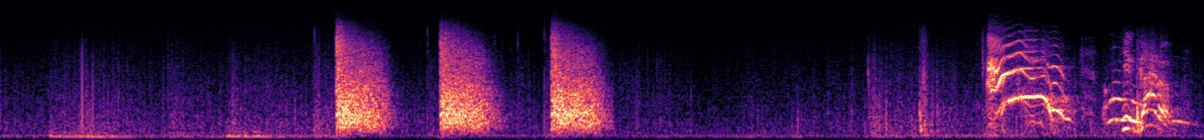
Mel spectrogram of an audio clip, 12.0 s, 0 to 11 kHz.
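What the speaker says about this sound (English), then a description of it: "All right, Herbie, show him how we shoot." Gunshots in a 1943 comedy film, three loud, close bangs about a second apart, followed by scattered fainter shots and then excited shouting voices.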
